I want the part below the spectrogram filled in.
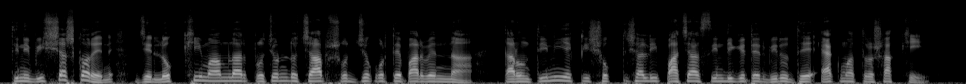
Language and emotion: Bengali, neutral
